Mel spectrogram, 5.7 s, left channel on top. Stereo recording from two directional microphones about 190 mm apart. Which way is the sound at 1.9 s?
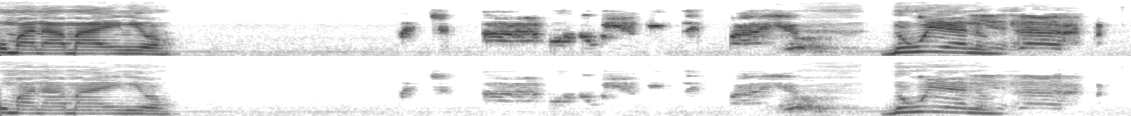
45° left (ahead or behind).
